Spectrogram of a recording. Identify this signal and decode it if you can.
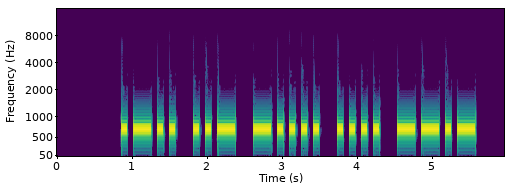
Morse code, heard as a keyed tone, about 15 wpm, 700 Hz. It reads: LU6HQ
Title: DXCC-100 Call Signs - 5 Characters - Repeated 2x - 15wpm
